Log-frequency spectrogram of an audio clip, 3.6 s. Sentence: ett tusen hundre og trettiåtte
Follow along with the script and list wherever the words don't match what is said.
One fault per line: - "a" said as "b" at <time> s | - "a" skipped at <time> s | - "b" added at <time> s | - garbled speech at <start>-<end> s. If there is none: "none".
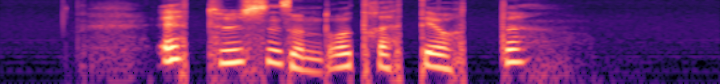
none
